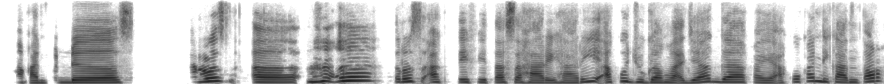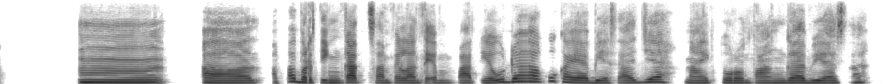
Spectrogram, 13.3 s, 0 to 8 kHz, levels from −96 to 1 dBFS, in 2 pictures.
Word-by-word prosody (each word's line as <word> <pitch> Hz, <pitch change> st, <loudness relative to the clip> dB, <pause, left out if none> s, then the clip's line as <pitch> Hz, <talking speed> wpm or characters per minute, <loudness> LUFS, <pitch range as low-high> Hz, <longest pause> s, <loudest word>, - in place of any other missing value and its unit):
makan 185 Hz, -1 st, -1 dB
pedes 210 Hz, +1 st, +4 dB, 0.4 s
terus, 295 Hz, +7 st, +6 dB, 0.2 s
eee 225 Hz, -1 st, +5 dB, 0.2 s
heeh, 310 Hz, +6 st, +5 dB, 0.5 s
terus 275 Hz, +3 st, +2 dB
aktivitas 225 Hz, -1 st, -2 dB
sehari-hari 205 Hz, +5 st, -1 dB
aku 300 Hz, -, 0 dB
juga 220 Hz, -2 st, 0 dB
nggak 205 Hz, -3 st, 0 dB
jaga 235 Hz, +1 st, +2 dB
kayak 195 Hz, -2 st, -3 dB
aku -, -, -5 dB
kan 320 Hz, -, -1 dB
di -, -, 0 dB
kantor, 230 Hz, +6 st, +2 dB, 0.7 s
mmm, 215 Hz, -1 st, +1 dB, 0.3 s
eee, 195 Hz, -1 st, 0 dB, 0.2 s
apa 240 Hz, -, -9 dB
bertingkat 210 Hz, -2 st, -1 dB
sampai 190 Hz, -1 st, -6 dB
lantai 185 Hz, -2 st, -4 dB
4 175 Hz, -1 st, -6 dB
ya 185 Hz, -, 0 dB
udah 275 Hz, +4 st, 0 dB
aku 315 Hz, -, -9 dB
kayak 210 Hz, -5 st, -1 dB
biasa 190 Hz, +1 st, -5 dB
aja 235 Hz, +1 st, -3 dB
naik 190 Hz, +1 st, -6 dB
turun 190 Hz, -1 st, -2 dB
tangga 190 Hz, +2 st, -3 dB
biasa. 185 Hz, +1 st, -4 dB
210 Hz, 155 wpm, -23 LUFS, 195-230 Hz, 0.7 s, terus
